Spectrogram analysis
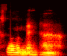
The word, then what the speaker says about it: صالحات: সলিহাত হ্যাঁ, এটা হচ্ছে ফিমেলটারে যখন আপনি صالحات প্লুরাল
